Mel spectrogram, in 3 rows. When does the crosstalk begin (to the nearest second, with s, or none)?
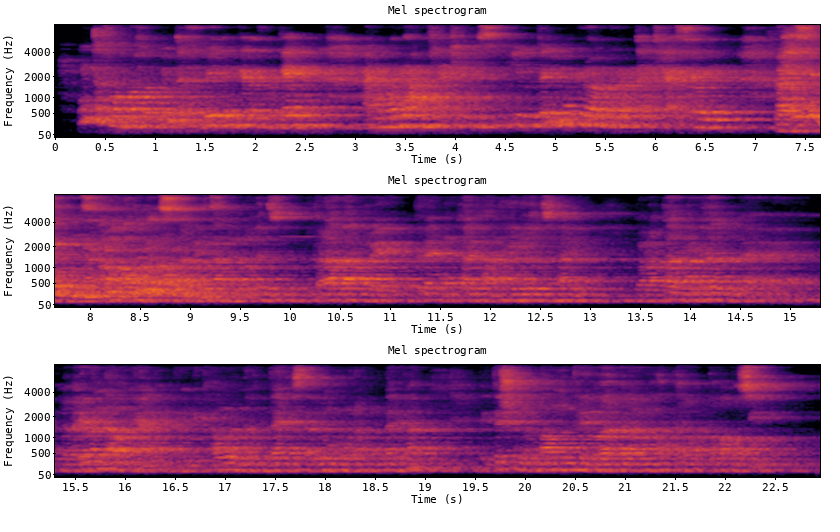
7 s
